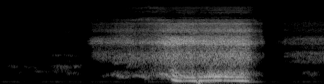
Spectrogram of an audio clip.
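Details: Snoring in a sleeping pit bull dog, audio only: one long, rough snoring breath with a fluttering, slightly whistling tone, then quiet breathing.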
